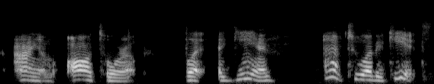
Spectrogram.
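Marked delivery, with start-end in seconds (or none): none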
